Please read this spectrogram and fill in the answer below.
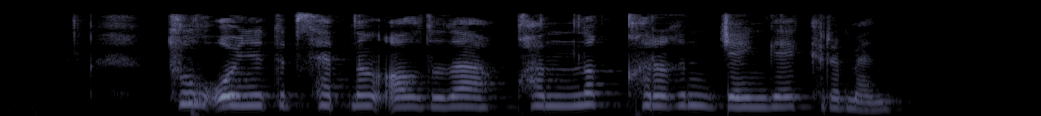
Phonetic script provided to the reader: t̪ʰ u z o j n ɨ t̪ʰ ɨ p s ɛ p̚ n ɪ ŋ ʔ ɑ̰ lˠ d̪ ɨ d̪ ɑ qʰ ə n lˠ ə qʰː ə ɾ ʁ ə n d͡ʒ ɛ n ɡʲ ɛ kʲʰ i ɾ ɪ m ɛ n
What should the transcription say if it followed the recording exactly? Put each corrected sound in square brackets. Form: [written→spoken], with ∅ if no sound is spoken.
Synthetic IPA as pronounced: t̪ʰ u [z→ʁ] o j n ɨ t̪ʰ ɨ p s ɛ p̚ n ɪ ŋ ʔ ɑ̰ lˠ d̪ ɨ d̪ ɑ qʰ [ə→ɑ] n lˠ ə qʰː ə ɾ ʁ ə n d͡ʒ ɛ [n→ŋ] ɡʲ ɛ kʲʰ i ɾ ɪ m ɛ n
